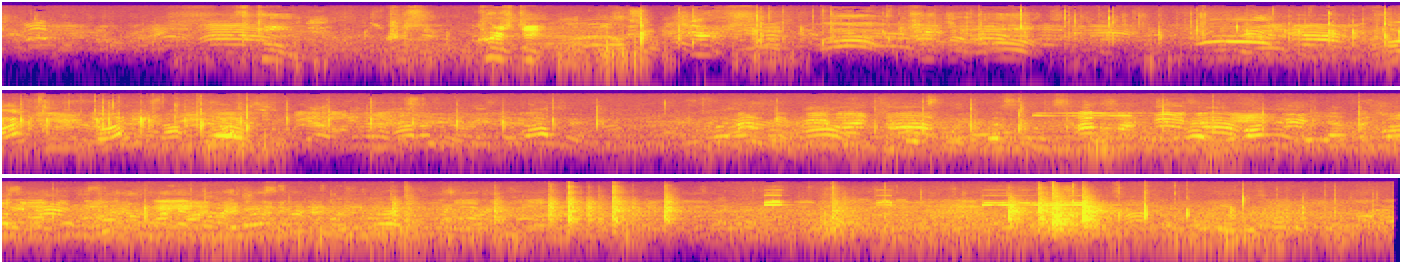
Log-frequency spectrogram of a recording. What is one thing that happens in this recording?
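Young players shout to each other far off across an open field.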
